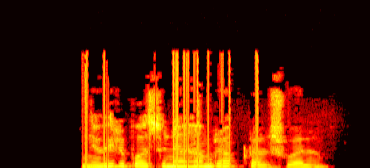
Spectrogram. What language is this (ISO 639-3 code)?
pus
